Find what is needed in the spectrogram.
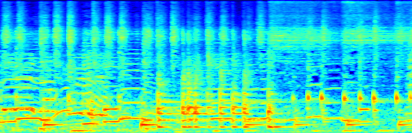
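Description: Live Latin dance band playing salsa-style music: conga drum and a scraped metal güiro keep a quick beat under a melody of stepping notes.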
